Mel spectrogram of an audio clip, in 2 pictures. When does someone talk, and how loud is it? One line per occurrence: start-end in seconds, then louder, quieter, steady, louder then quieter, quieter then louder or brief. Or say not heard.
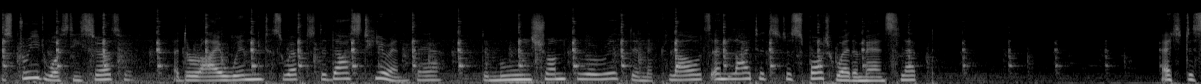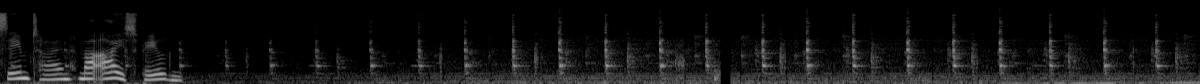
0.0-9.3 steady
11.6-13.8 brief.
